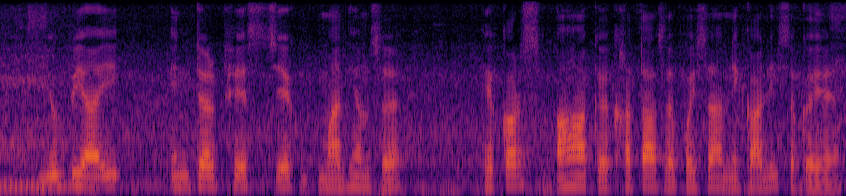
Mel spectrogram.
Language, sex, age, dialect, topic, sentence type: Maithili, male, 18-24, Eastern / Thethi, banking, statement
